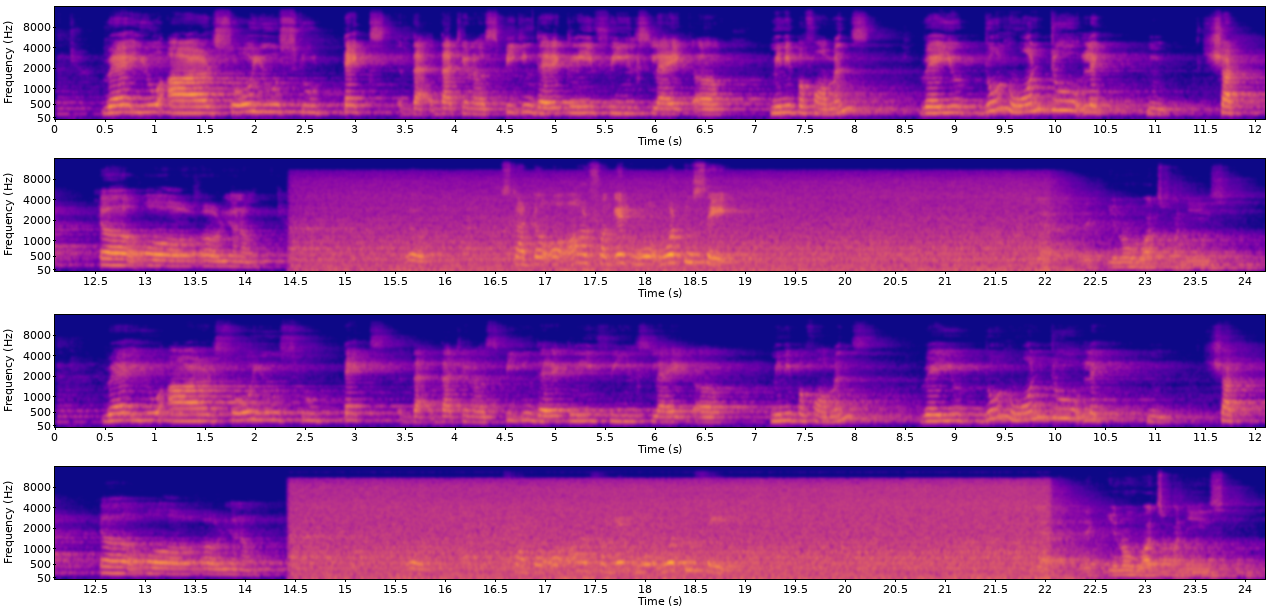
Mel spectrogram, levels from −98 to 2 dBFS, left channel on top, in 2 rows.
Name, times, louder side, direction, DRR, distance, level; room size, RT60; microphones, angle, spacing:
voice 1, 0.5-6.7 7.1-8.1 8.6-10.6 10.9-11.2 11.5-12.0 12.5-14.2 15.6-16.0 16.5-19.0, left 4 dB, 75° left, 1.1 m, -30 dB
sound 1, 14.4-22.1, right 4 dB, 80° right, 1.7 m, -34 dB
voice 2, 21.8-23.8, right 2 dB, 35° right, 2.7 m, -35 dB
26.0 x 24.5 x 8.2 m
head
